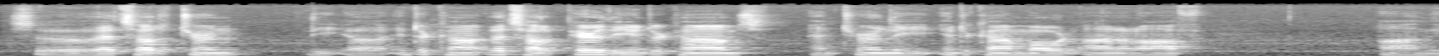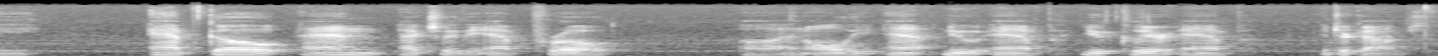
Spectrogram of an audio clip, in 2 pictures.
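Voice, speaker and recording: A man presenting a hands-on product tutorial step by step, pausing mid-sentence as he demonstrates. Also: mid-range voice, flat delivery. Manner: halting, pauses mid-sentence while demonstrating. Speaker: product reviewer giving a demonstration. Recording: clear background noise, room ambience.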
